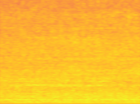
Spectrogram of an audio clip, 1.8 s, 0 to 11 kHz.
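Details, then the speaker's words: 2013 Jeep Patriot Limited 4WD after replacing the alternator, belt tensioner and idlers, camera at the belt and accessory section: quiet, even idle with a smooth steady hum and no chirp, squeal or bearing growl; failing alternator bearing was the cause. "So, it was the alternator all along. That is incredibly quiet compared to what it was."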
